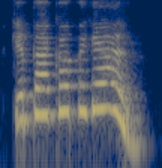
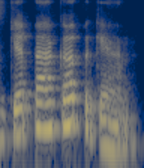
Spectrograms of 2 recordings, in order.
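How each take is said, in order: First: Much higher, cheering "Get back up again"; high sing-song encouragement. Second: Said in the usual way. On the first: Shown as a demonstration.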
